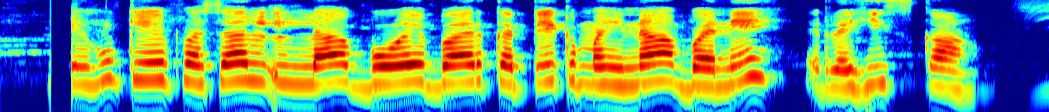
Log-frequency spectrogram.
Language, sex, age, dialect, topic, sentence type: Chhattisgarhi, female, 18-24, Western/Budati/Khatahi, agriculture, question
